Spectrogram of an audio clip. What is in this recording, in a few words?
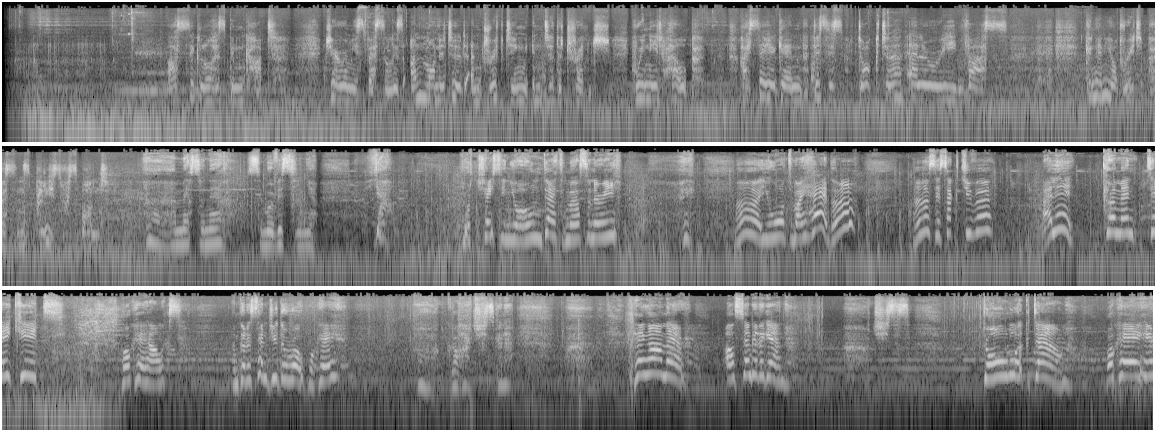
English Gaming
